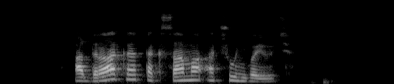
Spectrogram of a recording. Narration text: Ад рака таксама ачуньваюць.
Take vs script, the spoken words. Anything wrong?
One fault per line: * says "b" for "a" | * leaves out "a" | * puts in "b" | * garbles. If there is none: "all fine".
all fine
